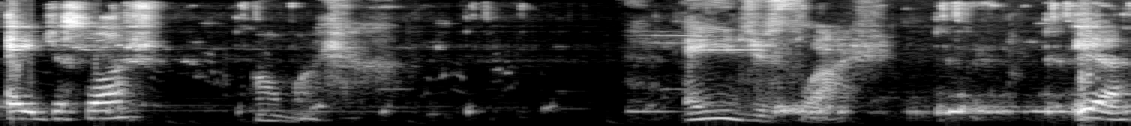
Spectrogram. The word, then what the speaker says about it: Aegislash: You said Kroganok. Kroganok. I don't even know. Oh, and you know the DLC character that you weren't going to try and pronounce? Yeah. It's pronounced Aegislash.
